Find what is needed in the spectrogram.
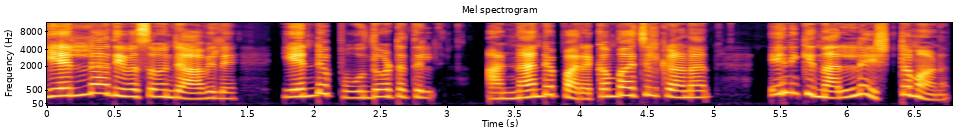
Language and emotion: Malayalam, happy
